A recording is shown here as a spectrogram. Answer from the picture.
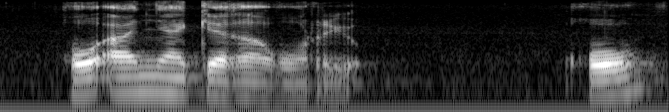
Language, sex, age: Northern Sotho, male, 19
